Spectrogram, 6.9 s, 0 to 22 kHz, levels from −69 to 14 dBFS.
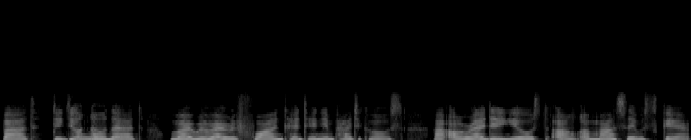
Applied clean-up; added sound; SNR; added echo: none; none; none; none.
